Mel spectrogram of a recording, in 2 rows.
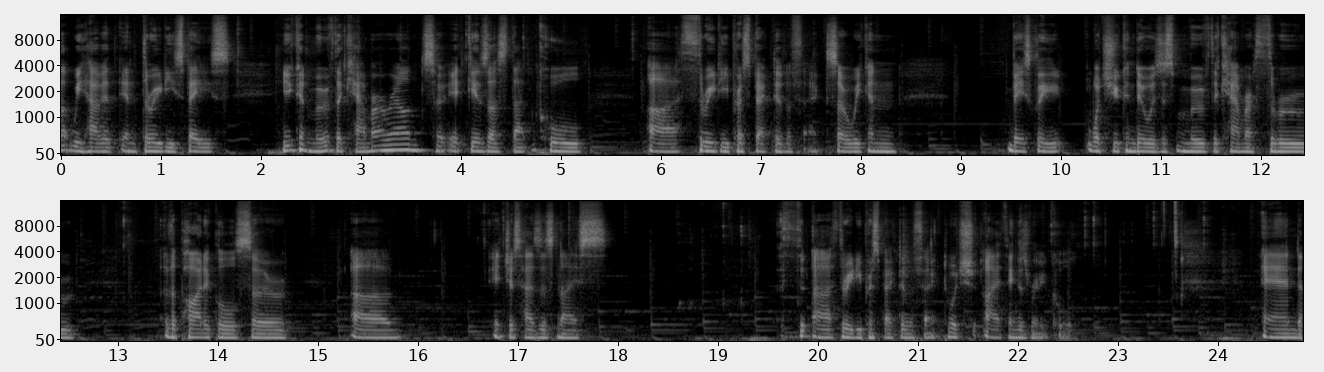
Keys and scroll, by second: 1.9 Tab, 4.6 ctrl+z, 14.1 1, 19.1 Tab.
